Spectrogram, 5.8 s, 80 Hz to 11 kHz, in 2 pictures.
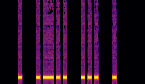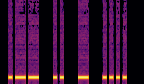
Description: Morse code, heard as a keyed tone, about 18 wpm, spaced as for 15 wpm, 1000 Hz. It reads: ELSE WITH
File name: qotdfiles / 15wpm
